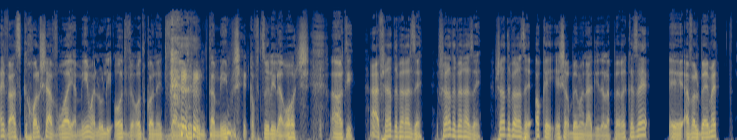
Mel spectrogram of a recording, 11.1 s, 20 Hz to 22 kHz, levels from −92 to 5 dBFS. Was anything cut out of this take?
no; 0 cuts

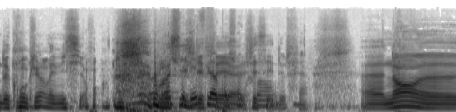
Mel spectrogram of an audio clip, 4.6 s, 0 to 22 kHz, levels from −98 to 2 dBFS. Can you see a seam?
yes; 1 cut; at 1.1 s

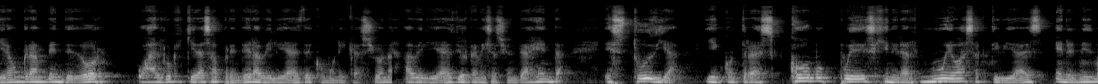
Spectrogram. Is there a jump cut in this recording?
yes; 2 cuts; at 3.9 s, 7.0 s

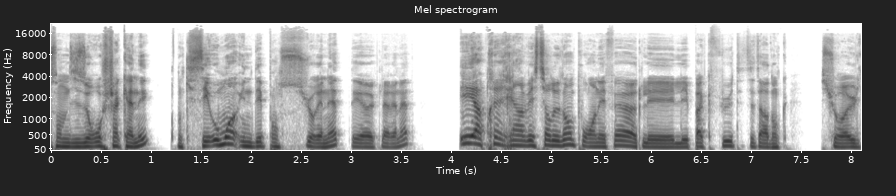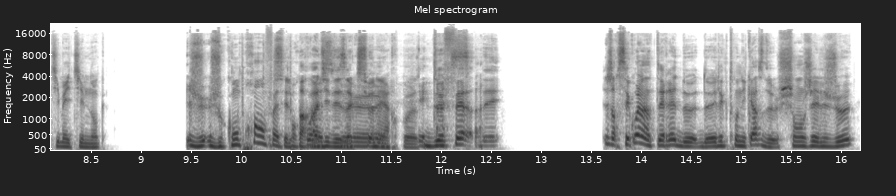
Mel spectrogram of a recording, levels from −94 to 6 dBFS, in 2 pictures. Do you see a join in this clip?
yes; 2 cuts; at 5.9 s, 11.8 s

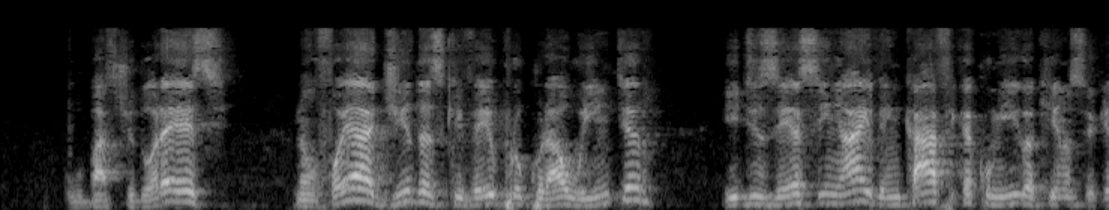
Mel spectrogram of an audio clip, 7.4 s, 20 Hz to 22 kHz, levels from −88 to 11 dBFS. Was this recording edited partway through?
yes; 1 cut; at 5.8 s

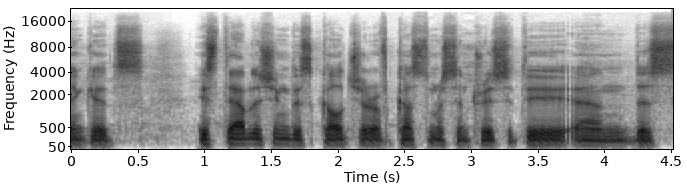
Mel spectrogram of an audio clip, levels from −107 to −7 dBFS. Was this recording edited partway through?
no; 0 cuts

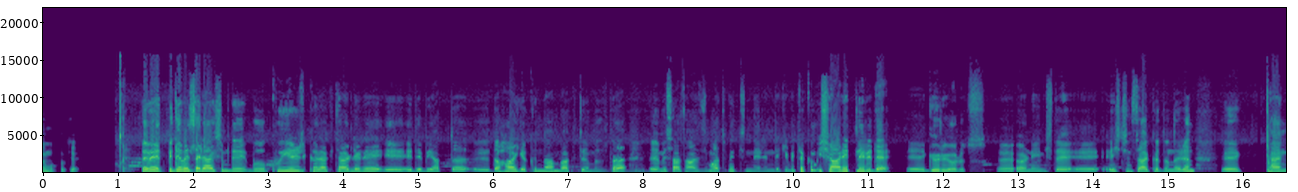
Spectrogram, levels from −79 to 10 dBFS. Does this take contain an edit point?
no; 0 cuts

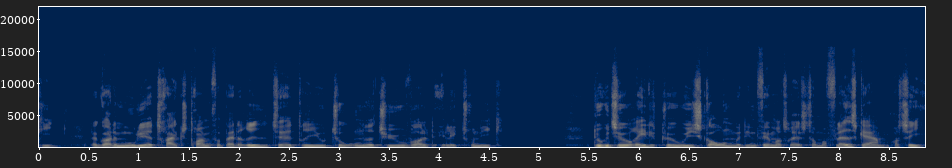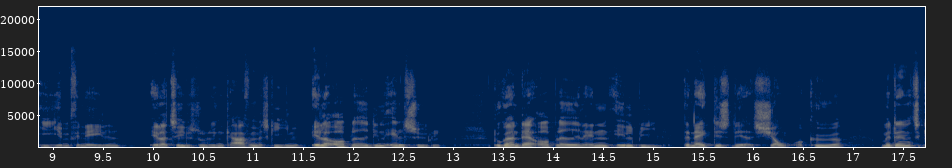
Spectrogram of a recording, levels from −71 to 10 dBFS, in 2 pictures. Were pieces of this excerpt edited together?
yes; 2 cuts; at 11.5 s, 15.3 s

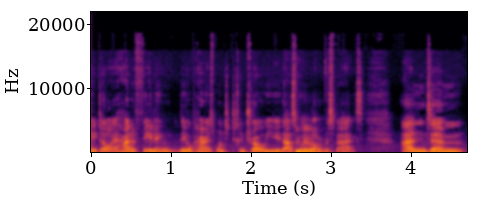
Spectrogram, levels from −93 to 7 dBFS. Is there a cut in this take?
yes; 1 cut; at 2.6 s

